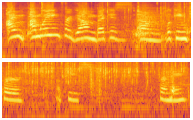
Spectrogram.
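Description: A woman's voice: on the high side, takes it slowly, over music, poor audio. A woman filming her family at home, chatting casually and teasing playfully, often laughing. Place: outdoor patio at home.

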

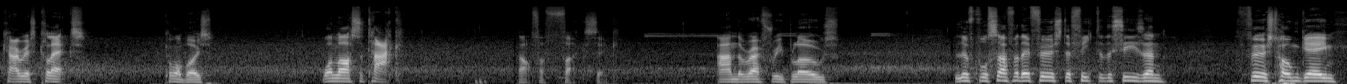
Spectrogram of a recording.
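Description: A man giving excitable commentary on a football video game, groaning and swearing at misses. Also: medium pitch, a little hiss or hum. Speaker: gaming YouTuber.

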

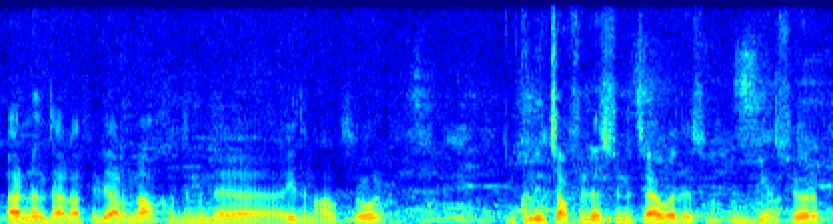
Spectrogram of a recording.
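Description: A man in his thirties from a farm cooperative explains his work quickly in casual talk, mixing in French, at an outdoor fair stand on a lapel mic. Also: mid-range voice. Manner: quick, mixes French into speech. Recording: crowd noise behind.

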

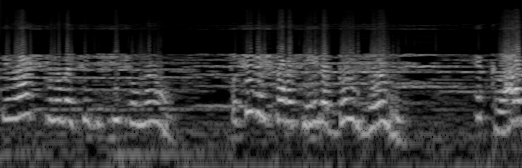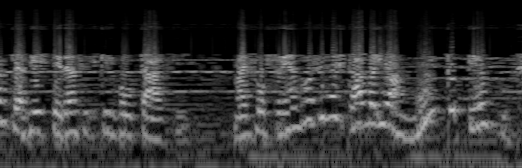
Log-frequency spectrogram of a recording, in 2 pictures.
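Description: High-voiced blunt Brazilian woman, old radio show. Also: lively intonation, brisk. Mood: blunt consoling. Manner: frank, emphatic. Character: Tereza, blunt, practical female friend of a widow. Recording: dull old radio recording, music behind.

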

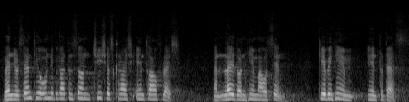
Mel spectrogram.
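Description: A man leading a liturgical prayer as a pastor, intoning in a measured, solemn way, his voice ringing with a long cathedral-like echo. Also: high-pitched. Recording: dull muffled church recording with long reverb.

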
